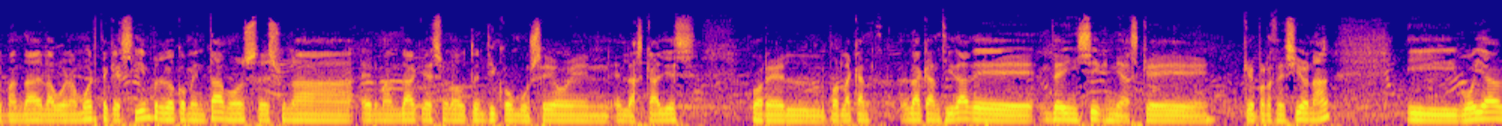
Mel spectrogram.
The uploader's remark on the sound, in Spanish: Conectamos en directo desde la unión de calle Campanas con Ramón y Cajal, por donde avanza la Cruz de Guía de la Buena Muerte.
